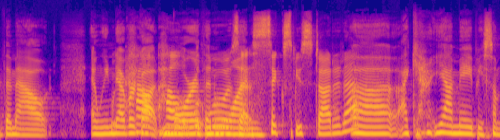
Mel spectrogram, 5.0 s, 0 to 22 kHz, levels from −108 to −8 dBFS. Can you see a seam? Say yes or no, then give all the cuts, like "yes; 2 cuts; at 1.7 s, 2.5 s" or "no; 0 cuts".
yes; 1 cut; at 2.9 s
